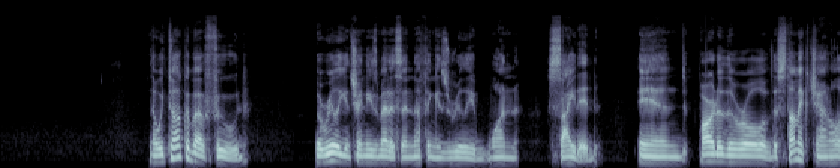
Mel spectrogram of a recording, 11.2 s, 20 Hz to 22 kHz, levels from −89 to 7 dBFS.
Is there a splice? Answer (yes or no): yes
